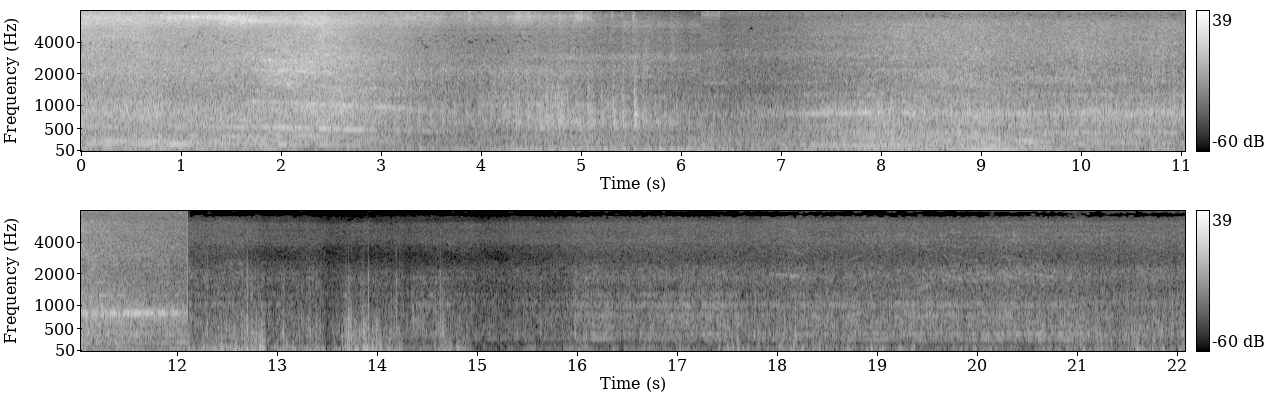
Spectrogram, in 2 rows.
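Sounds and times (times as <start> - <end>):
diesel train engines running: 0.0 - 12.1
wheel and rail noise: 0.0 - 12.2.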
